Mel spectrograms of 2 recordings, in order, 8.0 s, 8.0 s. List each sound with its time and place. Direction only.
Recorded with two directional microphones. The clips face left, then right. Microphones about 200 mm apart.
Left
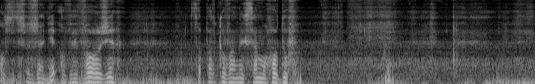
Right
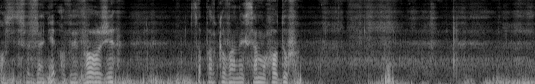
0.0 s speech: 25° left (ahead or behind)
2.8 s speech: 25° left (ahead or behind)
5.6 s a sound: 15° left (ahead or behind)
